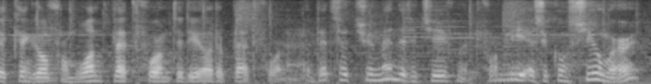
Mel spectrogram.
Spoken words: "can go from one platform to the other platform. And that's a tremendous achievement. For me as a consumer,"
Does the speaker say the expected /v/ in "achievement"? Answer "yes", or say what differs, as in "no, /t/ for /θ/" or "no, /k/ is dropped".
yes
